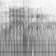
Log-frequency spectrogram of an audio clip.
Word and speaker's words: natter: matter i'm gonna say it's natter n-a-t-t-e-r the the the pronunciation key says capital nah so emphasis on naf and tur not nader nat i don't know why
